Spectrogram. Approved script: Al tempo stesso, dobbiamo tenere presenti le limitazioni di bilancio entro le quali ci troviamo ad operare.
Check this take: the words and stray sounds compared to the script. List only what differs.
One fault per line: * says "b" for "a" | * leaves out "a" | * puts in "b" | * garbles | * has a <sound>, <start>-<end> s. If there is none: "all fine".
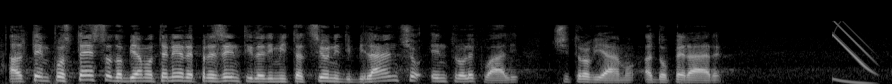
* has a chirp, 8.3-8.8 s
